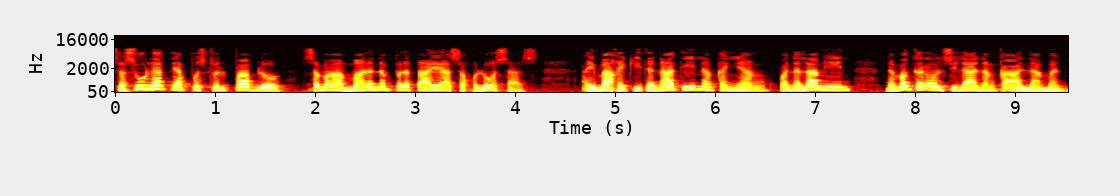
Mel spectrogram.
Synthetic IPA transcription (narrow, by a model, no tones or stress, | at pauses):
sɐsuːlɐt̪̚niɐpost̪o̞lpablo̞ | sɐmɐŋamaːnɐnɐmpɐlɐt̪aːjɐsɐkolo̞sɐ̰s | ʔɐjmaːkɪkiːt̪ɐnaːt̪ɪnɐŋkɐɲaŋpɐnɐlaːŋɪnː | ɐmɐɡ̚kɐɾoʔo̞nsɪlanɐŋkɐʔalaːmɐn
